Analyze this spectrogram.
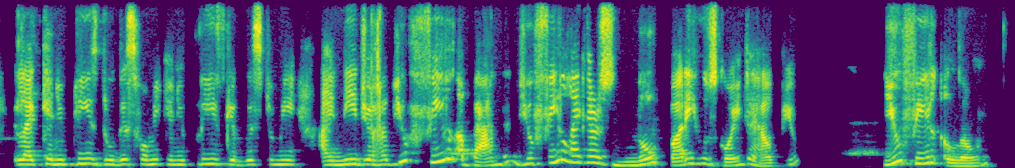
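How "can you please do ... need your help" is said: put-on imploring, begging plea. Acting out a figure on a tarot card: acting out begging. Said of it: "in this energy of begging someone".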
